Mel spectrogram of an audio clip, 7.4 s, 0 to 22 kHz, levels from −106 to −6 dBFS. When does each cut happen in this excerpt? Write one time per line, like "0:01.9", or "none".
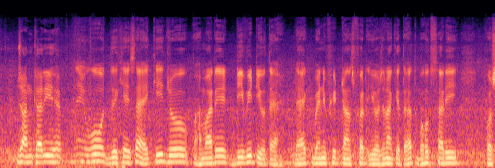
none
